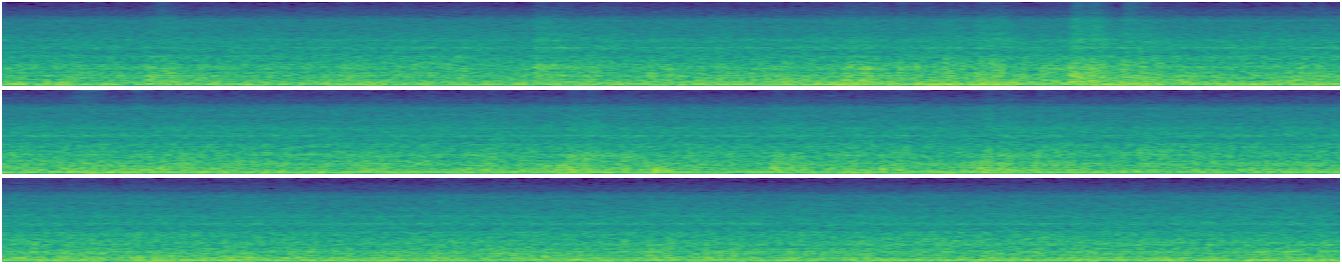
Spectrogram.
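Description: Hankyu Takarazuka Line electric train running at speed, heard from inside the passenger car: a steady low rumble of wheels on rail, with a few sharp clicks in the first several seconds.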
